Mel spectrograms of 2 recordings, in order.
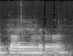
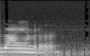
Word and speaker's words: diameter: That is called the diameter. So I'm going to turn this real quick. Some people accidentally pronounce it sometimes or mispronounce it as diameter. It's diameter. Diameter, not diameter.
